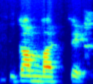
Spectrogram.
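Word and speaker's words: 頑張って: में एक ही है, इसको हम वर्ड्स के डिपेंडिंग प्रोनाउंसिएशन के बेसिस पे एम भी प्रोनाउंस करते हैं, तो वो एक एम आ जाता है, गम्बात्ते। आप देखो तो आप गम्बात्ते भी बोल सकते हो, बट यूजुअली इसको गम्बात्ते बोलते हैं, गम म बात्ते।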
